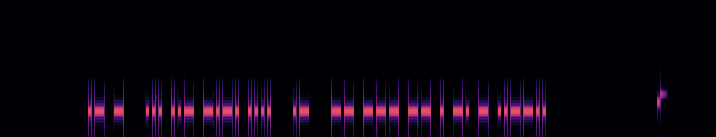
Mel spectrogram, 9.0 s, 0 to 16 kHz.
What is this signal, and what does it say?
Morse code, heard as a keyed tone, about 30 wpm, 700 Hz. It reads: AT SUCH A MOMENT?
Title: Sentences from Top 1000 Words 30wpm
